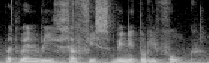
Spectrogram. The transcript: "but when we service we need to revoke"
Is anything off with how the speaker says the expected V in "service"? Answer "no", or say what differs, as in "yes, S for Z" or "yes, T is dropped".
yes, F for V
